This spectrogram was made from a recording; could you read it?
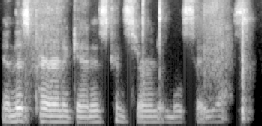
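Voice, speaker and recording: A presenter giving an explanatory software demonstration in a measured way, often pausing mid-sentence. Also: mid-range voice, flat delivery, vocal fry, noisy background. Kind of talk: semi-scripted explanatory demo narration.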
